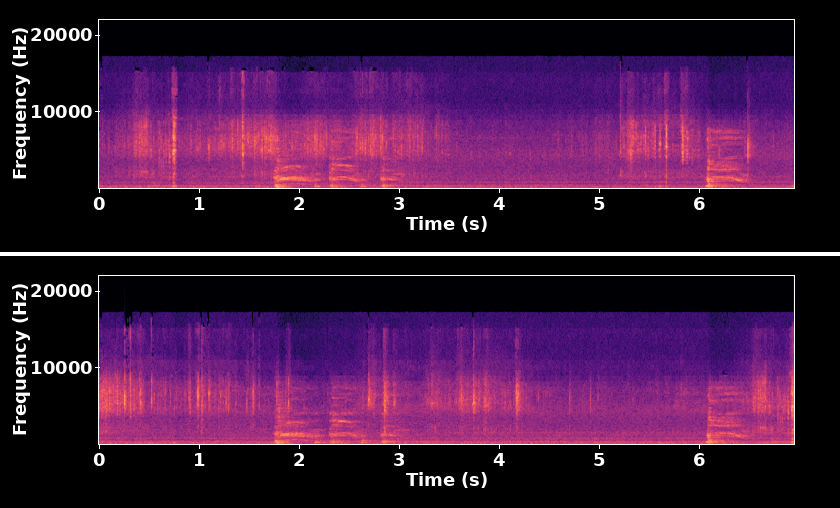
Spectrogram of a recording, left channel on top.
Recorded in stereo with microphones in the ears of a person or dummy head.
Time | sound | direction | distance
1.7 | a cough | 65° left (ahead or behind) | 1.3 m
